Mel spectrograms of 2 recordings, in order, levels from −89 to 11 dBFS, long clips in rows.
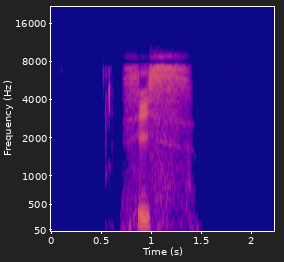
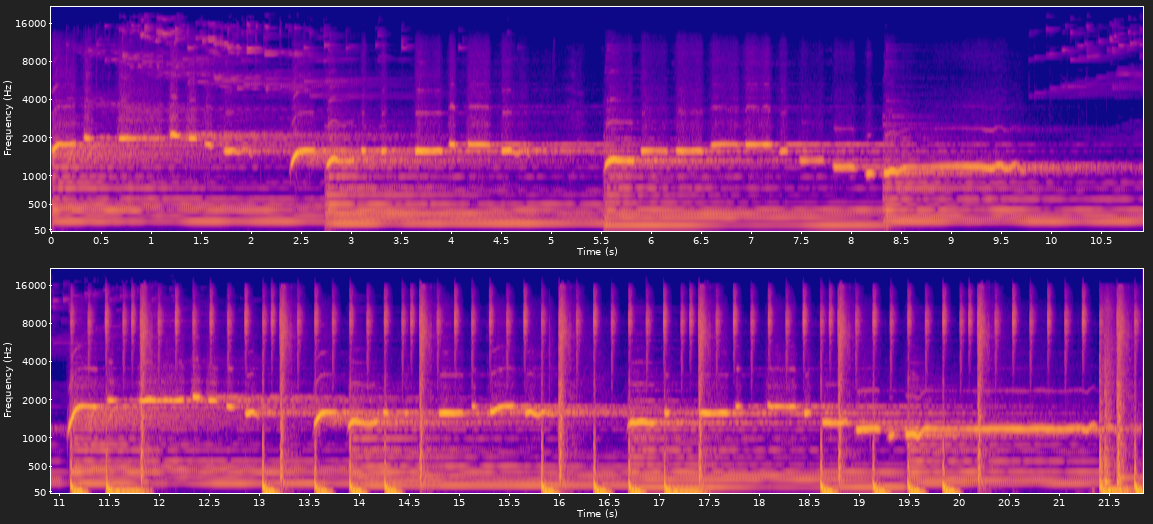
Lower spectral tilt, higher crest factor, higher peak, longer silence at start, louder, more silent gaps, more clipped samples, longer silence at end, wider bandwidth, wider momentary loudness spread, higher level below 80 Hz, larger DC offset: second, -1 dB/octave vs -4.5 dB/octave; first, 24 dB vs 14 dB; second, -12 dBFS vs 0 dBFS; first, 0.75 s vs 0 s; second, -27 LUFS vs -14 LUFS; neither; neither; first, 0.85 s vs 0 s; second, 11 kHz vs 17 kHz; first, 21 LU vs 12 LU; second, -68 dBFS vs -22 dBFS; neither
